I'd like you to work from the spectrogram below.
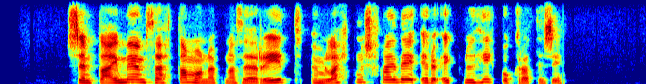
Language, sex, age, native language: Icelandic, female, 30-39, Icelandic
